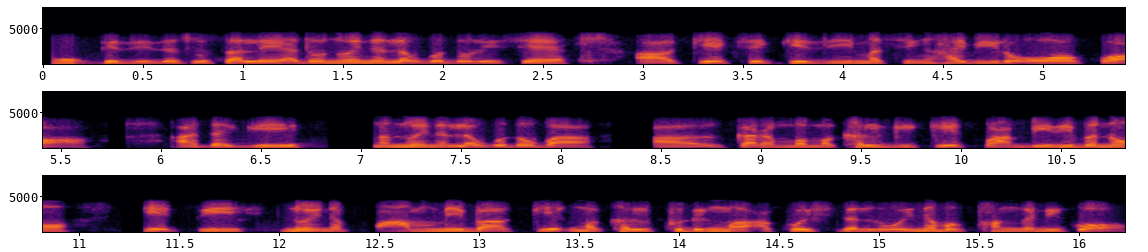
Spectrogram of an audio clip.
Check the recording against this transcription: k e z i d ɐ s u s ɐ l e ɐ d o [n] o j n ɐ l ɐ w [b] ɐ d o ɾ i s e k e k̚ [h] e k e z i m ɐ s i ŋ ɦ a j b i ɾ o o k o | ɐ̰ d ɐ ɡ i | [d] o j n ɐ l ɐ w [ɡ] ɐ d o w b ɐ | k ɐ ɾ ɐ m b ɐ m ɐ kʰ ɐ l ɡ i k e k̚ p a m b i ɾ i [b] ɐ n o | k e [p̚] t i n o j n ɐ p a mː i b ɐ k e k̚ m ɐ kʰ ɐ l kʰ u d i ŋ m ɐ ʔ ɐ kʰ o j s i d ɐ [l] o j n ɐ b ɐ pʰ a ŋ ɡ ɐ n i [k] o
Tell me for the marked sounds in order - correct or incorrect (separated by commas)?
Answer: correct, incorrect, incorrect, incorrect, correct, correct, incorrect, correct, correct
